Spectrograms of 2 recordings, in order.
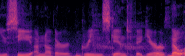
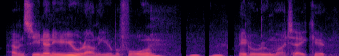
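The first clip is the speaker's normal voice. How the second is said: voice of a massive, hulking, tusked brute creature; 3 semitones lower, 3 dB quieter than usual. Voicing a massive hulking green figure with tusks behind the bar: hulking green tusked figure voice. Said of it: "a massive hulking green figure with tusks".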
